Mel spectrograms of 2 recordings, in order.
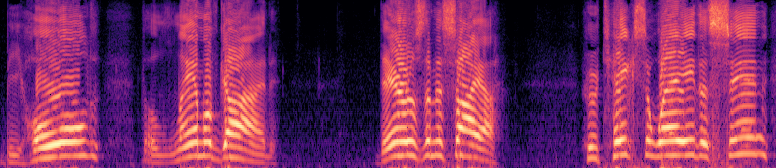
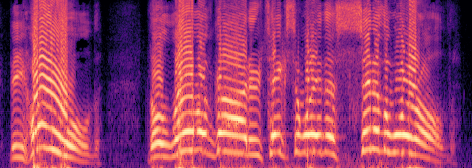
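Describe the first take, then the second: First: Loud, slow, high cry of Behold; shouted proclamation. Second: Behold the Lamb of God shouted high and loud; shouting Behold. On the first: Preacher crying out John's words to the crowd, shouting. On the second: Preacher shouting John's announcement of Jesus, full voice. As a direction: cry it out like a prophet to thousands. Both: Acted. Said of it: "It's like he shouted it".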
